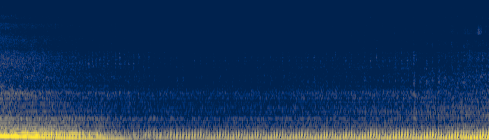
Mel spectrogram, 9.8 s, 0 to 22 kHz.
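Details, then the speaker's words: 1990 Mitsubishi Mighty Max after Sea Foam treatment and new fuel filter (primed three times), old plugs still in: low idle pulsing about four per second with an occasional stumble, still skipping on a cylinder but much smoother; engine misfire at idle. "I'm gonna say right off the rip, it's still skipping, but the motor sounds like a million times better."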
